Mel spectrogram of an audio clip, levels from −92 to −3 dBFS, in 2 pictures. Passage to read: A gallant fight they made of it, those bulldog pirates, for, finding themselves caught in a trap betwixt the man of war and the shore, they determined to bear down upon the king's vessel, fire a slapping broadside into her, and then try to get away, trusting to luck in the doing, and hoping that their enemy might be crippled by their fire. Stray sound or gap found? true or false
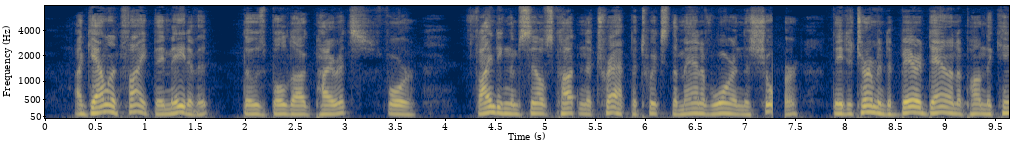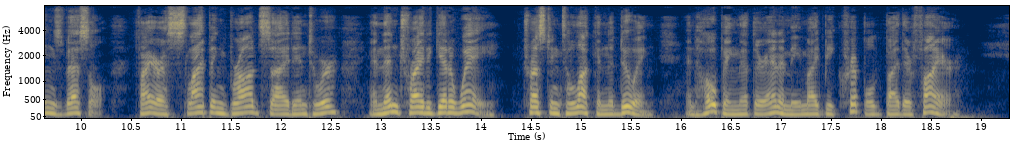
true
